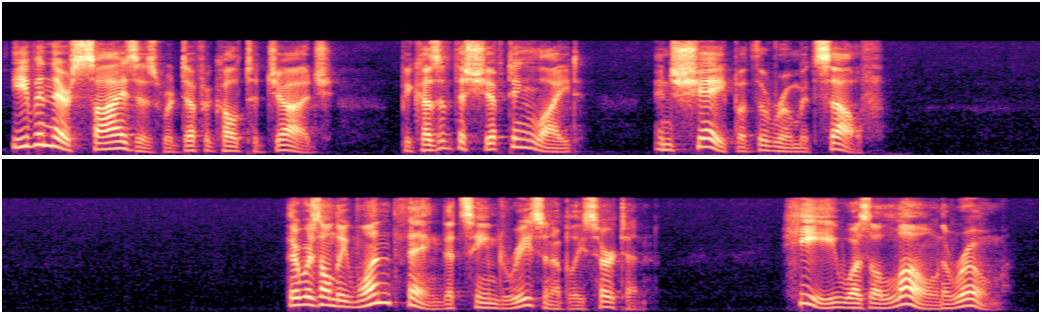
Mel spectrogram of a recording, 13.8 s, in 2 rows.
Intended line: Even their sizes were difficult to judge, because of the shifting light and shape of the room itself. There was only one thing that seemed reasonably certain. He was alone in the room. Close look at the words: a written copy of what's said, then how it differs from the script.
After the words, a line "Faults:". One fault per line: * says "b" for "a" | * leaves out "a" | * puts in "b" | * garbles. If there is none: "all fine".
Even their sizes were difficult to judge, because of the shifting light and shape of the room itself. There was only one thing that seemed reasonably certain. He was alone the room.
Faults:
* leaves out "in"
